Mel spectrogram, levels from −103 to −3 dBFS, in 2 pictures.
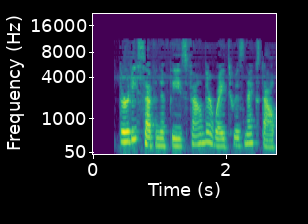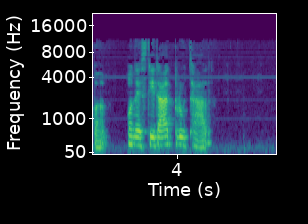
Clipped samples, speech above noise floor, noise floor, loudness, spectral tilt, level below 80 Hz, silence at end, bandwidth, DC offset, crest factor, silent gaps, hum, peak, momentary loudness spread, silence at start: under 0.1%; 46 dB; -67 dBFS; -21 LUFS; -5 dB/octave; -62 dBFS; 1 s; 11.5 kHz; under 0.1%; 22 dB; none; none; 0 dBFS; 19 LU; 0.4 s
